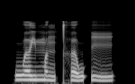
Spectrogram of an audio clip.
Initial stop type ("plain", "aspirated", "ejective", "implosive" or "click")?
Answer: aspirated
